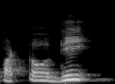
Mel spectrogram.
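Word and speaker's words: Pataudi: ഈ മൻസൂർ അലി ഖാൻ പട്ടോടിയെ ഞാൻ ഭോപ്പാലിൽ അങ്ങേരുടെ കൊട്ടാരത്തിൽ പോയി ഒരിക്കൽ കണ്ടു അങ്ങനെ ഒരു കോൺഗ്രസ് സ്ഥാനാർത്ഥി ആയിരുന്ന കാലത്താണ് സംസാരിച്ചു കൊണ്ടിരുന്നപ്പോൾ അദ്ദേഹമാണ് എന്നോട് പറഞ്ഞത് പട്ടോദി എന്നാണ് ഞാൻ തിരിച്ച് ഞങ്ങളുടെ പത്രത്തിലൊക്കെ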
